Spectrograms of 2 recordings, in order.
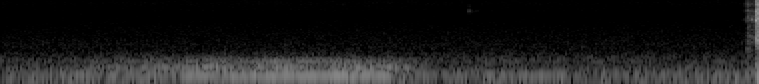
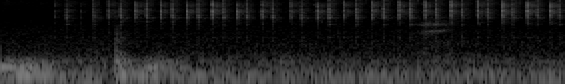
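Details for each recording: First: Tonto-blade flipper pocketknife on multi-row bearings: one sharp clean snap as the blade flicks out and locks, no grit or drag; well-tuned detent, normal deployment. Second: Pocketknife shaken: light quick irregular metallic ticks from something loose in the handle; owner suspects a screw or barrel under the back spacer, couldn't find the cause after disassembly.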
